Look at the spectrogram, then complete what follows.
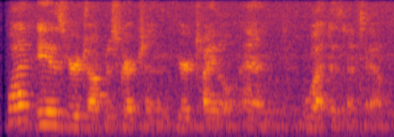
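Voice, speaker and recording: A woman's voice: on the low side, moderate pace, background noise. Young woman asking questions, roomy sound. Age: 20s. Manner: friendly, gently curious questions. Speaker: interviewer. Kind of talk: sit-down interview. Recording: roomy, distant mic, music behind.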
